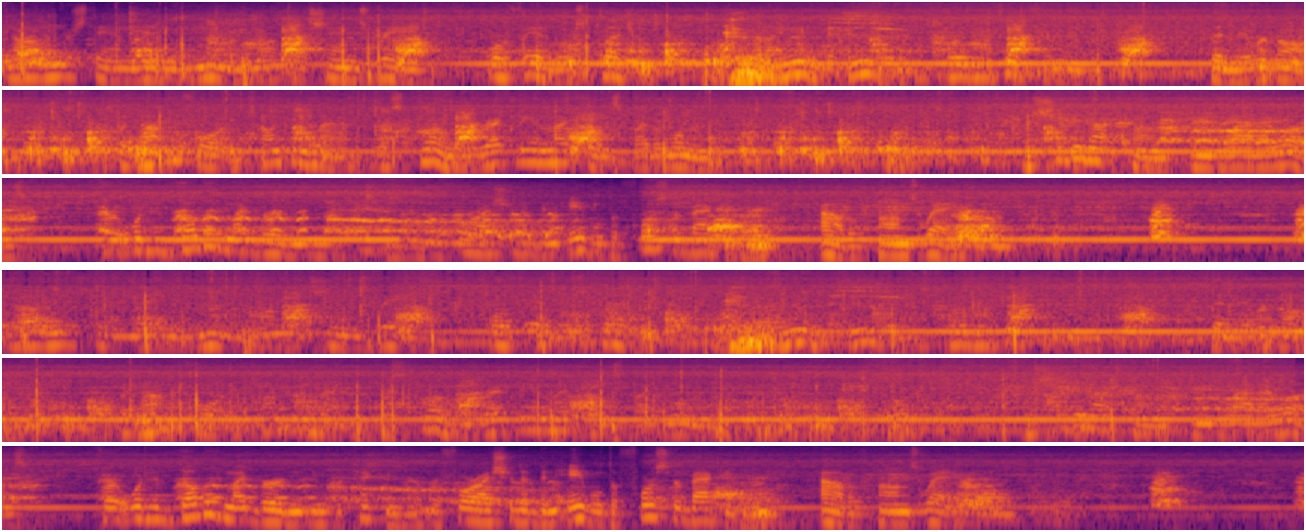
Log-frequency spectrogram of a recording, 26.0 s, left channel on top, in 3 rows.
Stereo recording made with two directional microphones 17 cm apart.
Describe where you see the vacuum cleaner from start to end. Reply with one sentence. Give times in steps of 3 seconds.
You can hear the vacuum cleaner on the left from 0 s, in the centre from 6 s, on the right from 9 s and on the left from 15 s.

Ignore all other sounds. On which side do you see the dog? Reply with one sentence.
You can hear the dog on the left.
